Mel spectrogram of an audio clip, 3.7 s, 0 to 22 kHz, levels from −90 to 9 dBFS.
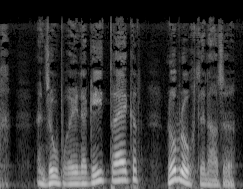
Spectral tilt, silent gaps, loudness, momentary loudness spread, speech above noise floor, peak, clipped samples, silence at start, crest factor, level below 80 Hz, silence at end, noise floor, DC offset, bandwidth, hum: -7 dB/octave; none; -21 LUFS; 12 LU; 24 dB; -6 dBFS; under 0.1%; 0 s; 16 dB; -46 dBFS; 0.15 s; -45 dBFS; under 0.1%; 15.5 kHz; none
